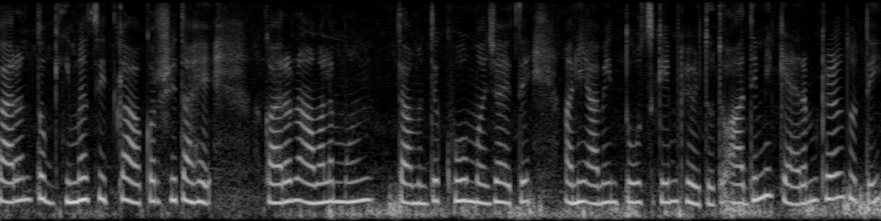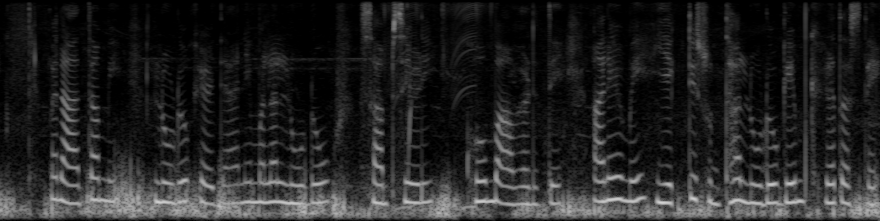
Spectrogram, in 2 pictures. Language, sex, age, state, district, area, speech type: Marathi, female, 18-30, Maharashtra, Wardha, rural, spontaneous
